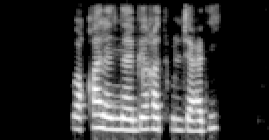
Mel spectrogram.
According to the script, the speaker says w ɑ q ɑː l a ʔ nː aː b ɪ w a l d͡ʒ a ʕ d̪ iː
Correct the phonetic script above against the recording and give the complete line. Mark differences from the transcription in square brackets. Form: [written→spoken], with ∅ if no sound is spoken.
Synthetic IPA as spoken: w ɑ q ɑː l a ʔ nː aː b ɪ [w→ɣ] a l d͡ʒ a ʕ d̪ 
